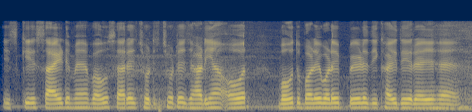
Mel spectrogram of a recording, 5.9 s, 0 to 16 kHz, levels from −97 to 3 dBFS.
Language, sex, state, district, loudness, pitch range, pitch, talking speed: Hindi, male, Jharkhand, Deoghar, -17 LUFS, 145-155 Hz, 150 Hz, 170 wpm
